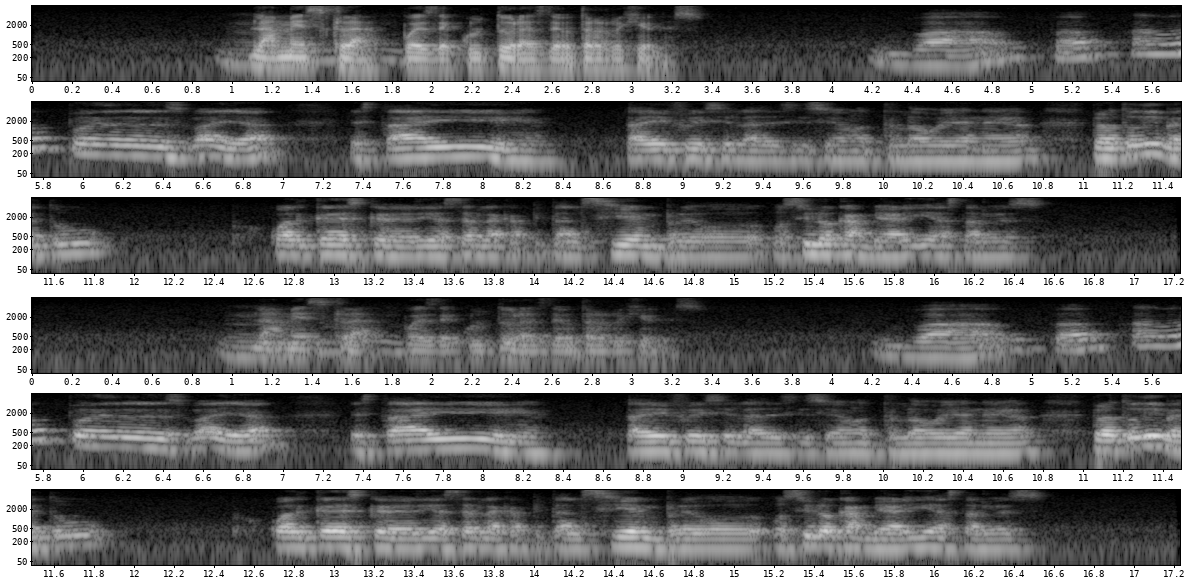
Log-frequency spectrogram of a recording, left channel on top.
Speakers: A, in the centre; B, on the left.
A: mm,
B: la mezcla, pues, de culturas de otras regiones.
A: va, va, va, va, pues vaya, está ahí, está difícil la decisión, no te lo voy a negar. Pero tú dime, ¿tú cuál crees que debería ser la capital siempre o, o si lo cambiarías tal vez?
